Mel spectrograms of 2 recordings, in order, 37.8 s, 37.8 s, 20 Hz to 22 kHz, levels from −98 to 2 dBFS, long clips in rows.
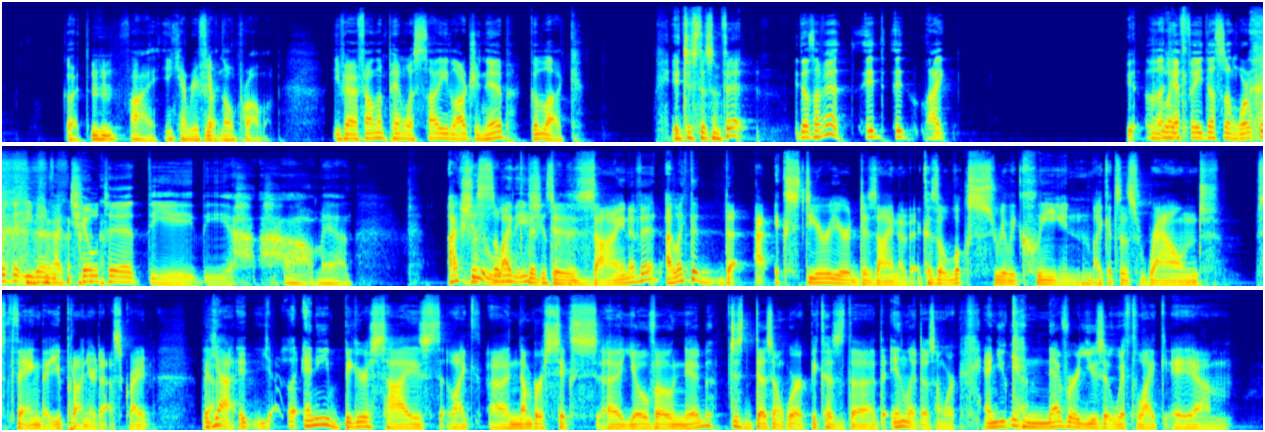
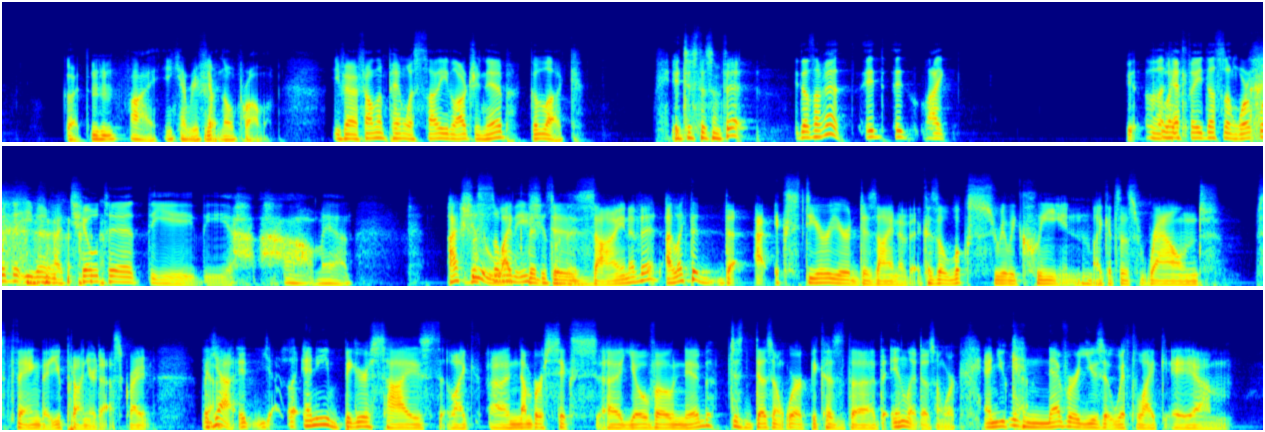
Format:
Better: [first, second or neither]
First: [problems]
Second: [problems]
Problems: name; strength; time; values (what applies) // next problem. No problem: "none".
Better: first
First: none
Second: muffled; very; fading above 3 kHz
